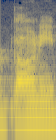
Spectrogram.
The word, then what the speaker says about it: Boney: It is at underscore underscore Boney, B-O-N-E-Y.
